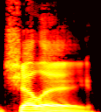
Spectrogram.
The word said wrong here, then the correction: chelae: C-H-E-L-A-E. – Apparently the singular is pronounced kela.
